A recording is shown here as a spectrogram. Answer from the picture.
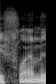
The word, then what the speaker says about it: phlegm: And by the way, phlegm is spelled like all wrong. Phlegm should be F-L-E-M. Let's face it. You know it and I know it. Bob Dole knows it. It should be F-L-E-M-M.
